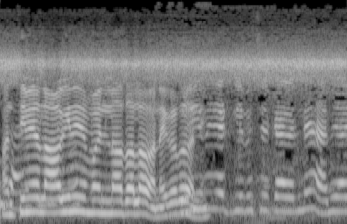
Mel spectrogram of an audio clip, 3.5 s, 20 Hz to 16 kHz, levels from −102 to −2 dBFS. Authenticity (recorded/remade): recorded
